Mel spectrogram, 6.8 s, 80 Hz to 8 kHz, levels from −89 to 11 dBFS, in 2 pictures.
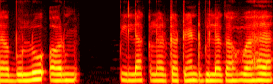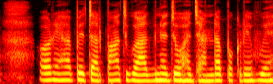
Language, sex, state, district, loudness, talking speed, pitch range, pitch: Hindi, female, Jharkhand, Palamu, -16 LUFS, 200 wpm, 215-225 Hz, 220 Hz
